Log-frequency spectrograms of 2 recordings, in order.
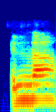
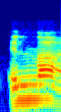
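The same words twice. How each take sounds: The two takes are said the same way.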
